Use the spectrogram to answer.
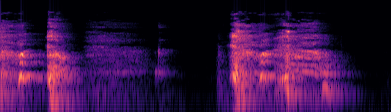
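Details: Harsh, rough coughing bursts with a short pause from a woman brushing her hair in the morning; a heavy smoker's morning cough, stated to be real and not acted.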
